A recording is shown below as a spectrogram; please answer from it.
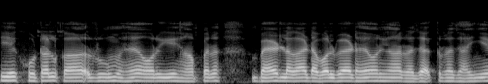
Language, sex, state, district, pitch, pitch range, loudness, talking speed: Hindi, female, Maharashtra, Mumbai Suburban, 160 Hz, 155-165 Hz, -16 LUFS, 255 wpm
